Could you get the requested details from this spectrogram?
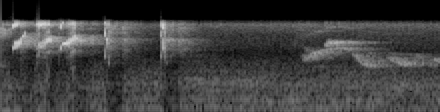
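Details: Orange-headed thrush song played as a lure so other birds answer: a burst of loud, high, scratchy chirps, then a soft whistled phrase sliding downward.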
